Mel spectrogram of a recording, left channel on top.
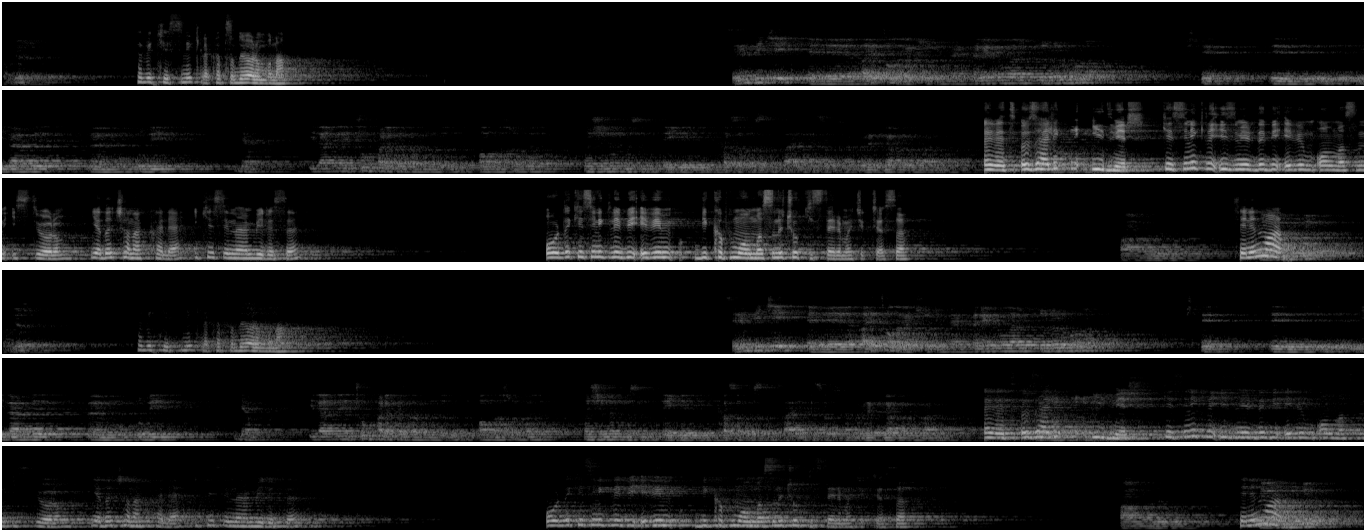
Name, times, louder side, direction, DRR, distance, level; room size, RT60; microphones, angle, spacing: voice 1, 1.4-2.9 23.4-30.3 32.7-36.3 39.6-40.0, left 6 dB, 70° left, 13 dB, 0.3 m, -29 dB
voice 2, 7.2-11.0 12.0-12.2 12.7-14.1 14.5-15.3 15.9-16.2 16.7-19.1 19.4-23.1 23.9-24.6 38.4-39.0 39.8-40.4, right 2 dB, 50° right, -5 dB, 1.9 m, -40 dB
13.0 x 7.7 x 2.8 m, 2.5 s
head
